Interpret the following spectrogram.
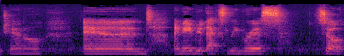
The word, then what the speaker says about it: ex libris: and I named it ex libris so that is actually how you pronounce it is ex libris it is Latin it stands for from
